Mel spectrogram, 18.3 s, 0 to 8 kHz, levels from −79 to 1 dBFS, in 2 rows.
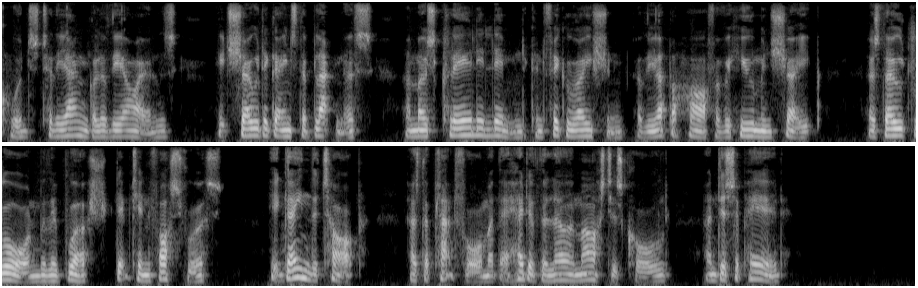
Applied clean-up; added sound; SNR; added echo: none; none; none; none.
